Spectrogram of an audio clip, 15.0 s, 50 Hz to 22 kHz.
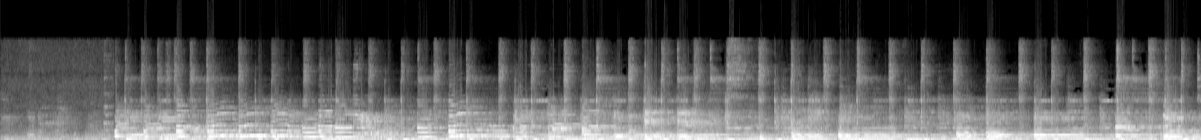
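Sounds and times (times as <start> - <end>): bluesy electric guitar music: 1.4 - 15.0.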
